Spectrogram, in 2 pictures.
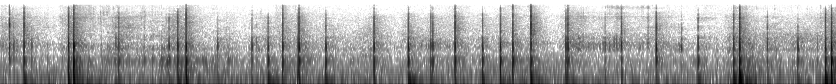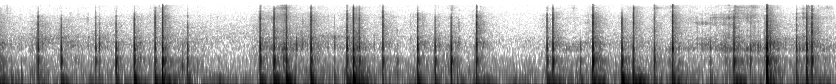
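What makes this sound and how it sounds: Long nails tap and scratch the plastic-coated front panel of a shiny, glossy coated floral handbag with patent trim. The result is a quiet, rapid run of sharp, dry clicks with bright edges, mixed with soft scratchy rasps and crinkling between the taps. Each tap dies away almost instantly.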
